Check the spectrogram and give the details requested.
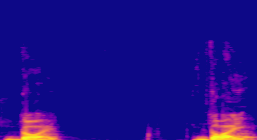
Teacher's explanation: Porque aqui eu tenho um ditongo aberto, oi.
